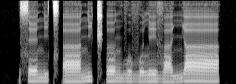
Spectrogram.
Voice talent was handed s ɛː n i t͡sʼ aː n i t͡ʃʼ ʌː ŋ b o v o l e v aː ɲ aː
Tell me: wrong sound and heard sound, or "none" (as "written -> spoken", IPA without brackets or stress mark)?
b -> v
